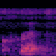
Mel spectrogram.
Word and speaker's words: creek: The landscape is hills, bays, creeks, which I know I'm supposed to pronounce crick, and enormous boulders left behind when the glaciers of the last ice age receded.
